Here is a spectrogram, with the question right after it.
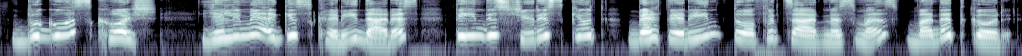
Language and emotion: Kashmiri, happy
